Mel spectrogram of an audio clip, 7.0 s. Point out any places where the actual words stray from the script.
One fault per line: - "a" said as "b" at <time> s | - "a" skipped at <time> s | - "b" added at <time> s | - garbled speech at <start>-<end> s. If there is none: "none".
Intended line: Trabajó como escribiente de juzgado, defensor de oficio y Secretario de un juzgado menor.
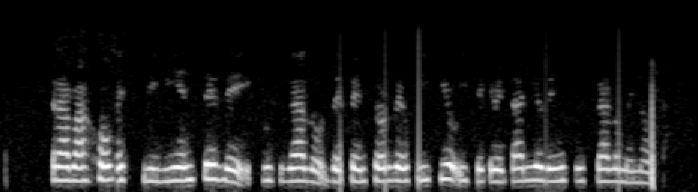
- "como" skipped at 1.2 s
